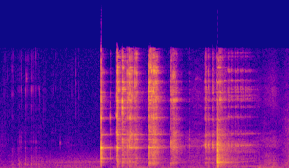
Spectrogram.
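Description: A thin liquid poured quietly into a plastic jug. From about a second and a half in come several sharp clinks of a small glass container, each with a brief ring, spread over about two seconds.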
